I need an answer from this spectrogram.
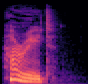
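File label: "hurried", English, British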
